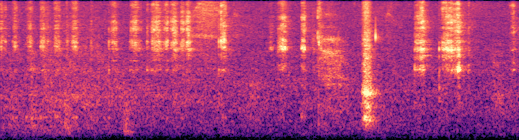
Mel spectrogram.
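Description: Fingertip and a small blade lightly rubbing and scraping the surface of a raw-glazed stoneware mug: faint, irregular scratchy strokes, with a few louder scrapes in the second half.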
